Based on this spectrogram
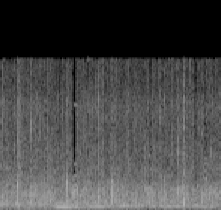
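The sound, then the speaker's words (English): An audience claps steadily, dense overlapping hand claps forming a continuous wash of applause at moderate loudness, with faint sustained tones underneath. “All of you are clapping.”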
